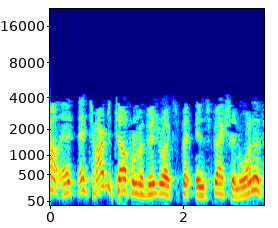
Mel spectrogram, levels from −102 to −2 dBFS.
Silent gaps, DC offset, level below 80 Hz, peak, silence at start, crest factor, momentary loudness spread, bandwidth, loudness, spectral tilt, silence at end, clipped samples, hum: none; under 0.1%; -70 dBFS; -8 dBFS; 0 s; 14 dB; 5 LU; 4.1 kHz; -23 LUFS; -6.5 dB/octave; 0 s; under 0.1%; none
